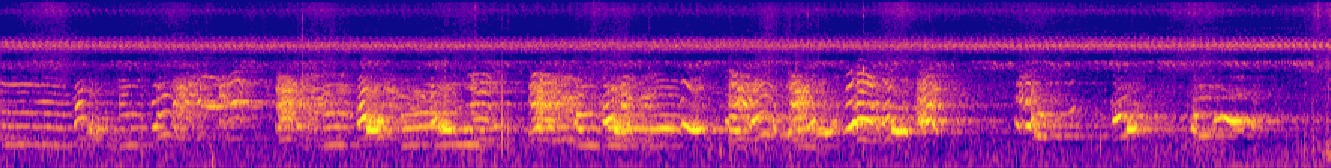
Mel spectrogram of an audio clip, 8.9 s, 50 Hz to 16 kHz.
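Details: Four-month-old Beagle pups working in the wild in 2013, chasing a rabbit: overlapping harmonic yelps and bays from several young hounds in quick bursts, with a steady high-pitched hum throughout.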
